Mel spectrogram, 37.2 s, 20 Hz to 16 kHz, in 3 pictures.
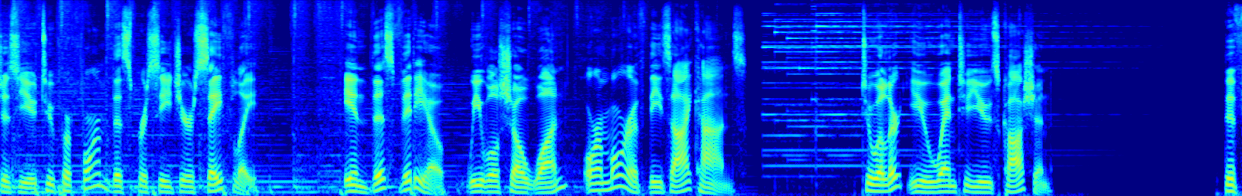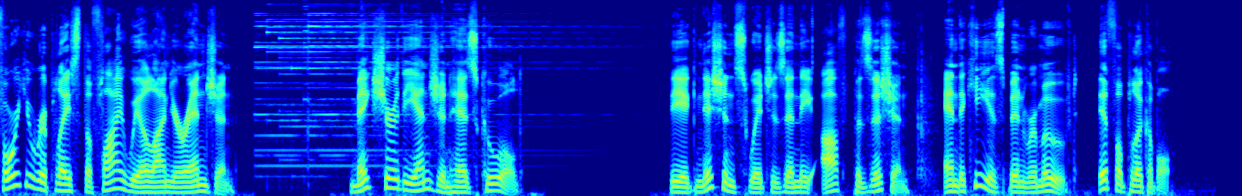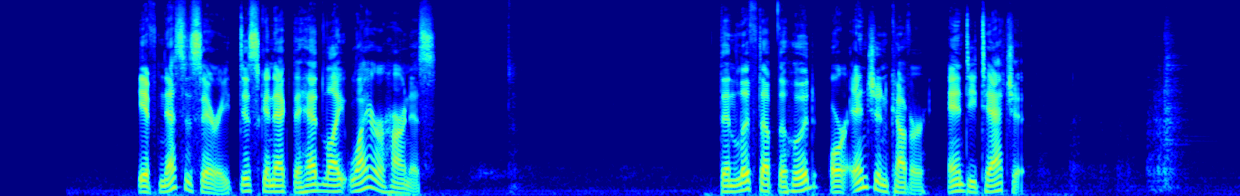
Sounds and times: Speech: 0:00.0 - 0:02.6, 0:03.5 - 0:07.5, 0:08.6 - 0:10.5, 0:12.3 - 0:14.8, 0:16.0 - 0:17.7, 0:19.2 - 0:24.2, 0:26.2 - 0:29.2, 0:32.0 - 0:35.2.

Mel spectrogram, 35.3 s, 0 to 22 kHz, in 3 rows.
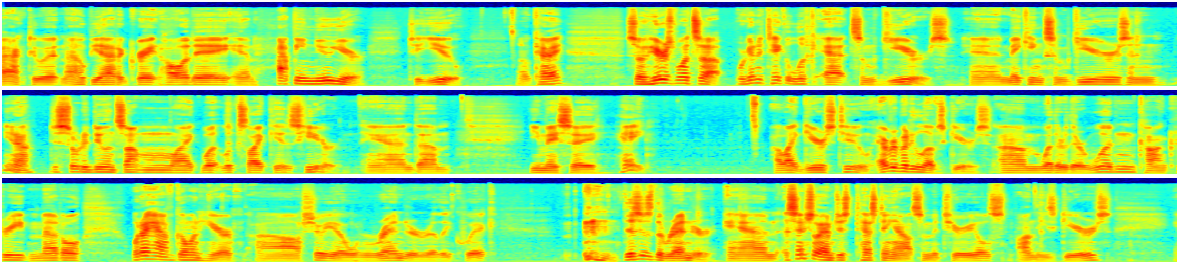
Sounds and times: Speech: 0:00.0 - 0:16.3, 0:17.0 - 0:18.3, 0:19.3 - 0:28.4, 0:29.2 - 0:34.6.

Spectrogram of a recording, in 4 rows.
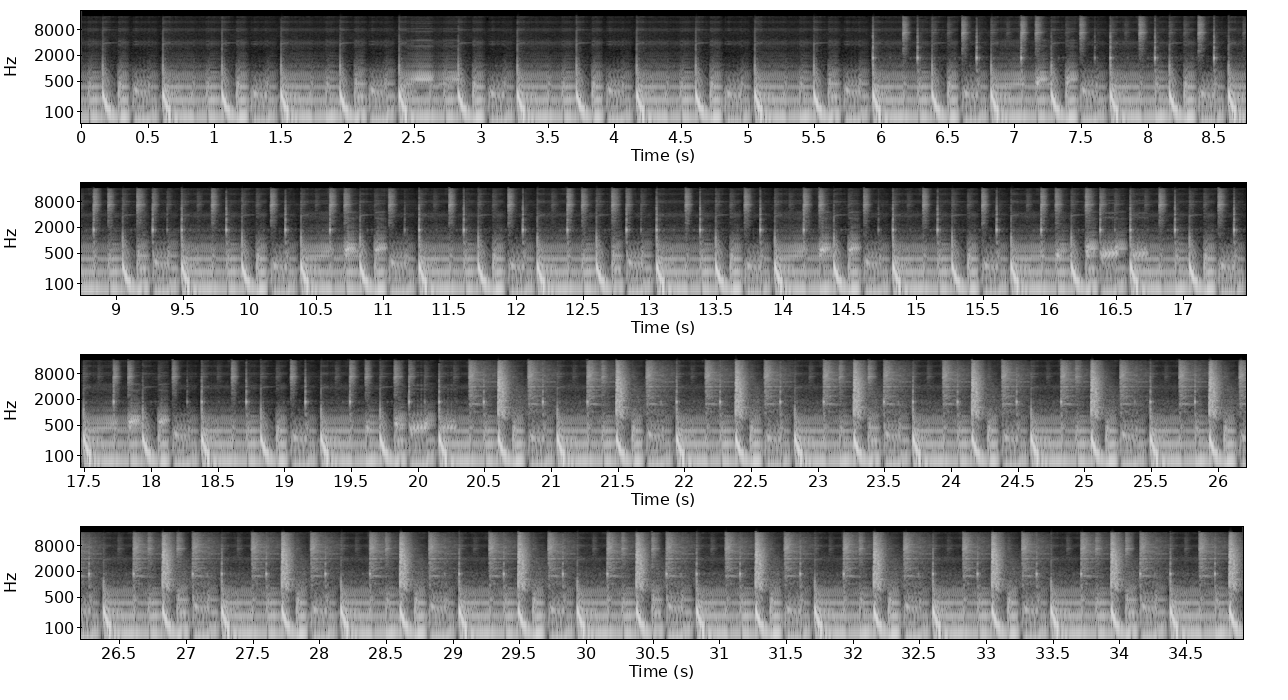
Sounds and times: Exciting music: 0:19.8 - 0:34.9.

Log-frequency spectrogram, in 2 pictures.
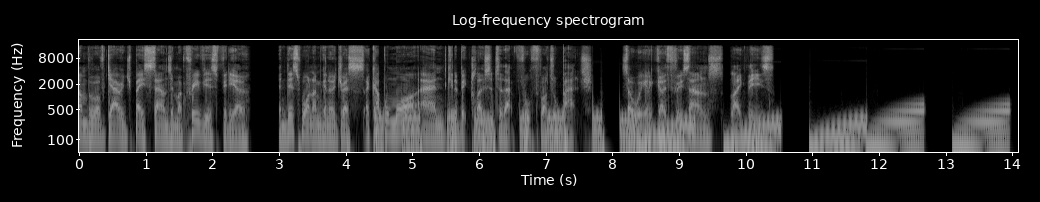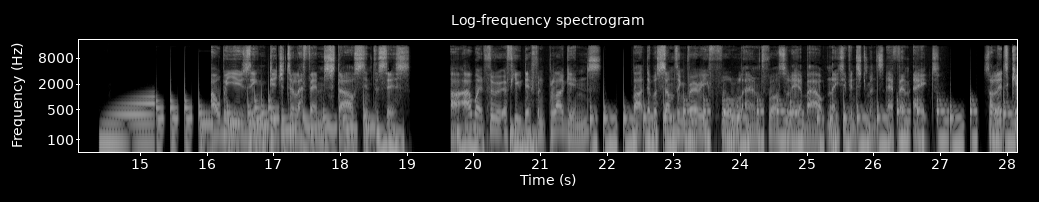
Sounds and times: Speech: 0:00.0 - 0:10.4, 0:16.1 - 0:19.1, 0:19.7 - 0:27.0, 0:27.7 - 0:28.1.

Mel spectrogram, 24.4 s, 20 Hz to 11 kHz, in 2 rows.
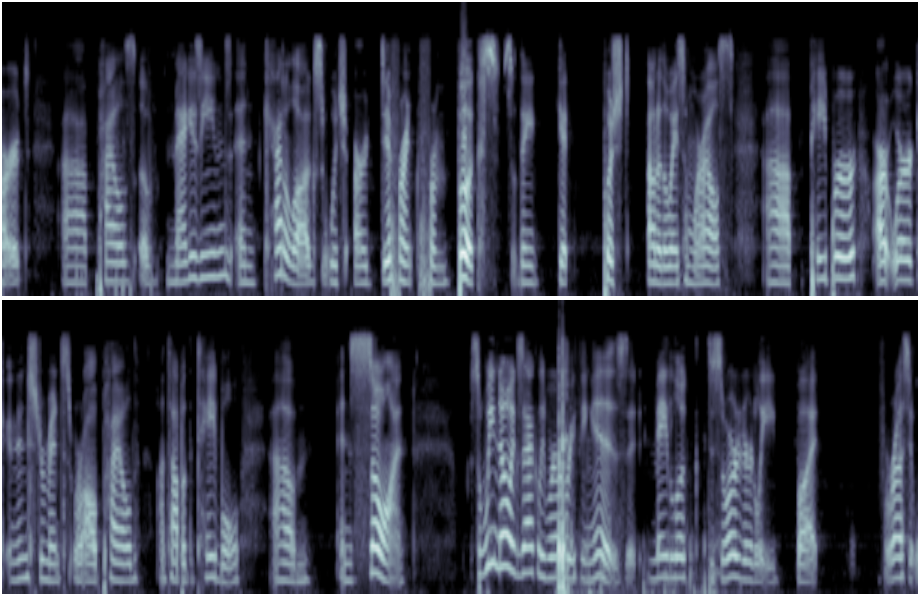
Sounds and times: Female speech, woman speaking: 0:00.0 - 0:07.1, 0:08.0 - 0:17.6, 0:18.5 - 0:23.1, 0:24.0 - 0:24.4.

